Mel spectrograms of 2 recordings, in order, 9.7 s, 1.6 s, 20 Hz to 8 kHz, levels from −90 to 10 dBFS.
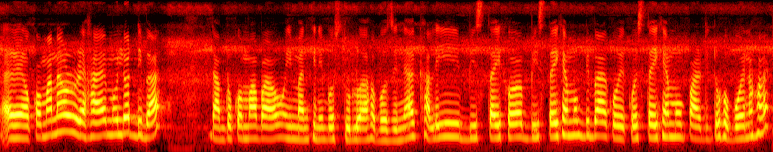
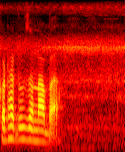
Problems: background sounds at intervals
